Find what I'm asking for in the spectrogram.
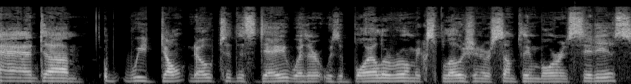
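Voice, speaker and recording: A man's fairly high voice in a New York accent, with a bright, sharp tone and monotone, flat intonation. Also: moderate pace. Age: 60s. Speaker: podcast guest. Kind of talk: casual chat. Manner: halting, many fillers and repeats.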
